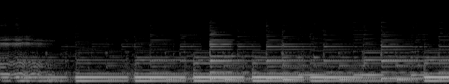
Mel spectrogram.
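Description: Nylon-string classical guitar strummed in a series of chords, a new chord about every half-second to second. A held sung note dies away in the first half-second.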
